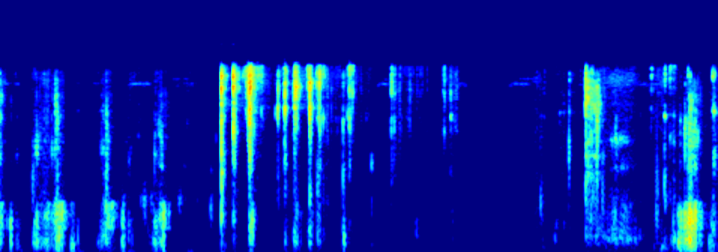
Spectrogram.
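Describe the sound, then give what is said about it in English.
Loud crunching of a tortilla chip being chewed, with sharp crackly bursts in irregular clusters separated by brief quiet pauses; no one speaks. “Lots of crunching.”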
